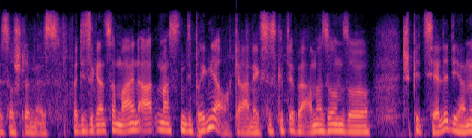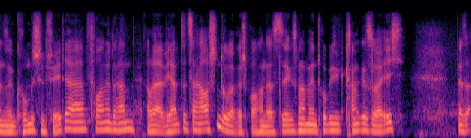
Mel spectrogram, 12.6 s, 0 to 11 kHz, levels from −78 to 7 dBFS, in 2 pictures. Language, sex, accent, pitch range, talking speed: German, male, German, 100-120 Hz, 230 wpm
